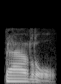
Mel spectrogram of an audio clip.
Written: battle

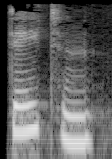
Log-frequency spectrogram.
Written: Deighton

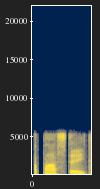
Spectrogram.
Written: apostate

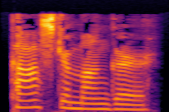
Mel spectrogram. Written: costermonger

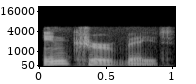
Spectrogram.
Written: incurvate

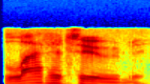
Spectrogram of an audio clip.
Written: latitude

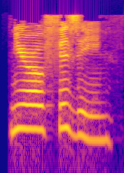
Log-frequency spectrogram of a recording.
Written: neurophysin

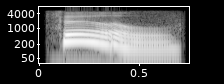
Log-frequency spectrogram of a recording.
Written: fill

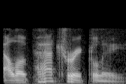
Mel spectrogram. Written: allopatrically

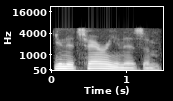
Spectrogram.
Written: unitarianism

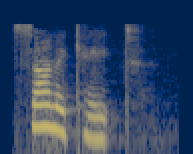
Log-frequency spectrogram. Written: sonicate

